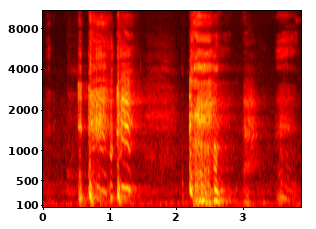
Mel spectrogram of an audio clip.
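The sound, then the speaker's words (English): A loud coughing fit: several harsh coughs in uneven bursts, with short pauses and a throat-clearing rasp between them, and no talking. “It's good to have this handheld mic when you have a coughing fit.”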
